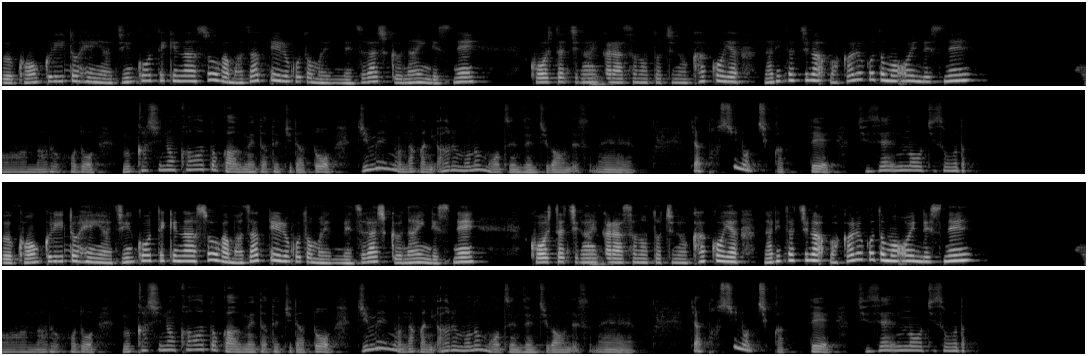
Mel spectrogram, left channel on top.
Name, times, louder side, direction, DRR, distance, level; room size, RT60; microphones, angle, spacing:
voice 1, 0.0-4.7 5.3-9.7, right 4 dB, 75° right, 0.7 m, -27 dB
voice 2, 10.7-18.7 18.9-20.5, right 1 dB, 10° right, 0.8 m, -37 dB
12.5 x 11.5 x 8.9 m
head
